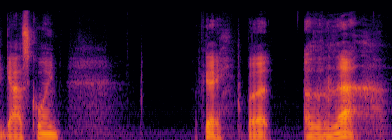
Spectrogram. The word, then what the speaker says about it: Gascoigne: a game developed by james gascoigne i think that's how you pronounce it sorry if i pronounced it wrong but i pretty sure that's how you pronounce it gas coin okay but other than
